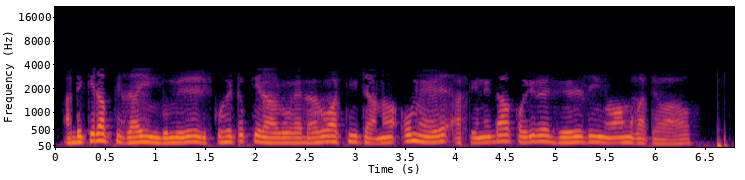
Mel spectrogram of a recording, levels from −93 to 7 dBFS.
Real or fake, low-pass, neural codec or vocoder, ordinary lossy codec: fake; 3.6 kHz; codec, 16 kHz, 4 kbps, X-Codec, HuBERT features, trained on balanced general audio; AAC, 16 kbps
